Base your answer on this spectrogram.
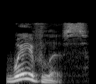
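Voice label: "waveless", British English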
